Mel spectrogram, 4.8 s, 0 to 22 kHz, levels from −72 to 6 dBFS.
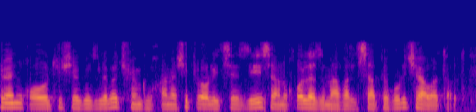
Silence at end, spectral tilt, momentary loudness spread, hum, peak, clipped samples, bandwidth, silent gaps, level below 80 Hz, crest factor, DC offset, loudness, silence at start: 0.15 s; -6 dB/octave; 7 LU; none; -8 dBFS; under 0.1%; 5.6 kHz; none; -56 dBFS; 18 dB; under 0.1%; -27 LUFS; 0 s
